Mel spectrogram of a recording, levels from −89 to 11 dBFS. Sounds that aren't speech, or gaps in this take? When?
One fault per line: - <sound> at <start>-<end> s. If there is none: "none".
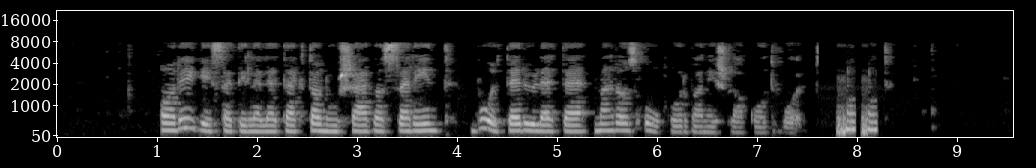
- laugh at 7.8-8.2 s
